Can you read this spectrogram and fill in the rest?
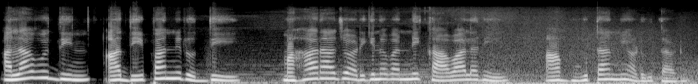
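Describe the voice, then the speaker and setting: A woman's voice: medium pitch, a little mellow. A woman reading scripted children's story narration as the storyteller.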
